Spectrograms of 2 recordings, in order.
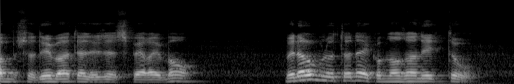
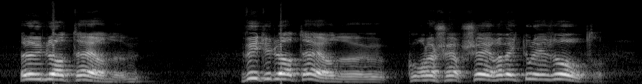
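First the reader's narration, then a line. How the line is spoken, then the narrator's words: Shouting. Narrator (French): lui cria Naoum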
